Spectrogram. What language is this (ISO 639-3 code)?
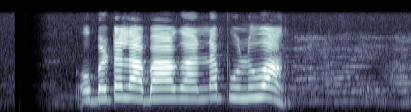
sin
